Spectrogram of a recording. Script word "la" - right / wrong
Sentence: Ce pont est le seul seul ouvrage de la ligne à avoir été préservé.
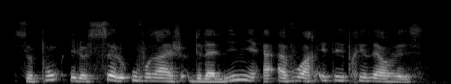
right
